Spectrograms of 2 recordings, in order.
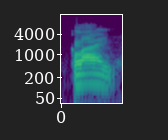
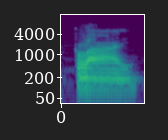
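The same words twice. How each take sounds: First: The pitch falls across the word. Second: The pitch stays level across the word. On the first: "nada jatuh" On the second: "nada datar"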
